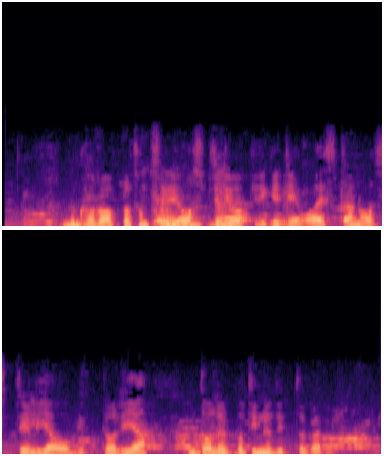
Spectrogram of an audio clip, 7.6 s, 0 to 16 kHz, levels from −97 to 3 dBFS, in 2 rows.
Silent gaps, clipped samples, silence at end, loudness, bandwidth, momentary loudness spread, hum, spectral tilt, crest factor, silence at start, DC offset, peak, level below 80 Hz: none; under 0.1%; 0 s; -19 LUFS; 6.2 kHz; 11 LU; none; -10 dB/octave; 16 dB; 0.2 s; under 0.1%; -2 dBFS; -58 dBFS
